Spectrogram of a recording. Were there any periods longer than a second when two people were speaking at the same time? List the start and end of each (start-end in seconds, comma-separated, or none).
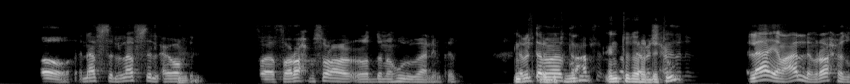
5.2-6.8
